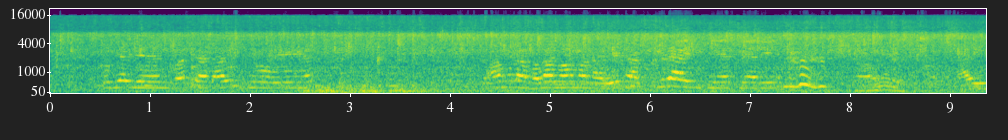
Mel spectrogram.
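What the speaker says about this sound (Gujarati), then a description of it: "પવન એવો છે ને વરસાદ એવો છે" Steady heavy rain pours down throughout with strong wind, a loud constant hiss and people talking over it.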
